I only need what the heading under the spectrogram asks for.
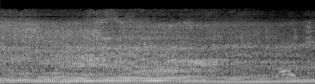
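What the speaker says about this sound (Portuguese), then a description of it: "Desculpe pelo barulho, pessoal, que tu passa um tio de moto aqui" A motorcycle passes close by on a street, its engine droning loudly and steadily with a mid-pitched hum that dominates throughout while a person talks over it.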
